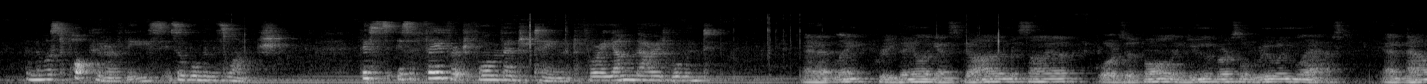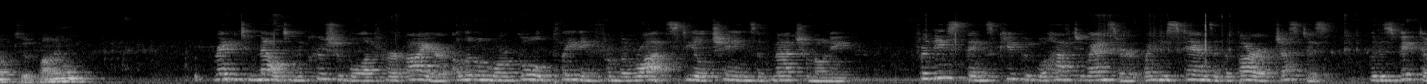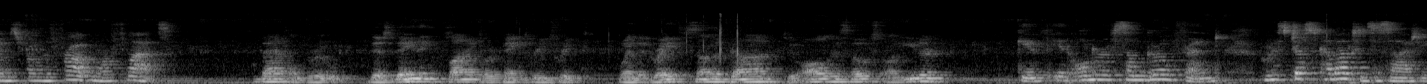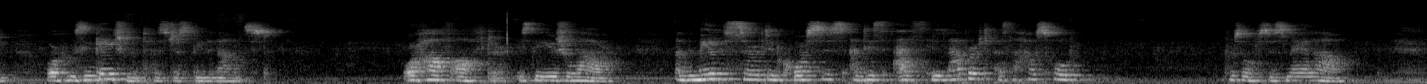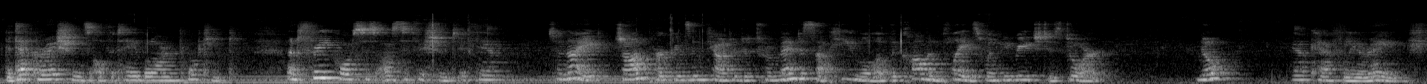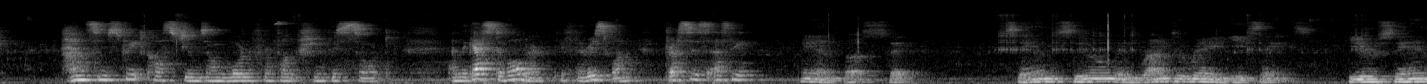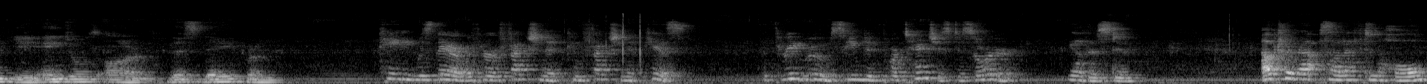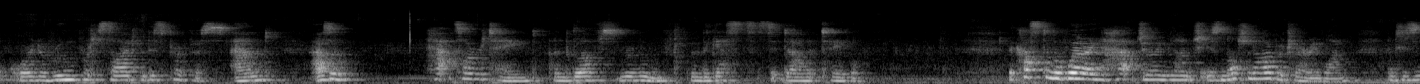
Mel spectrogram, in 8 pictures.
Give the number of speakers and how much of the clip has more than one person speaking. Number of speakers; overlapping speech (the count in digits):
3, no overlap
